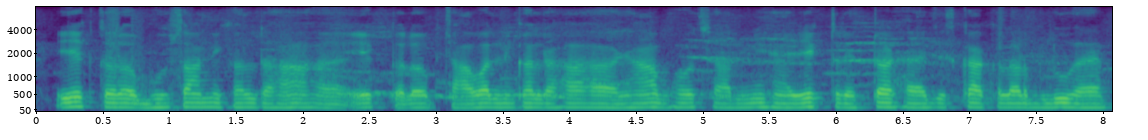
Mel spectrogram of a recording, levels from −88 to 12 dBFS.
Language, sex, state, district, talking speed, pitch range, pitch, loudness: Hindi, male, Bihar, Araria, 170 wpm, 115-125 Hz, 120 Hz, -18 LUFS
